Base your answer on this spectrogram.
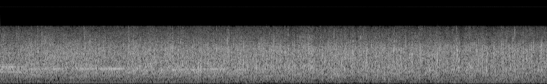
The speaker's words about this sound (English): Are you ready to allow your spirit to be free? Clap for Jesus Christ.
